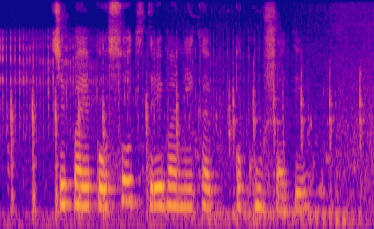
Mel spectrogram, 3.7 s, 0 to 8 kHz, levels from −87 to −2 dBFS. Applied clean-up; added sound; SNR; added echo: none; Boat, Water vehicle; 12 dB; none.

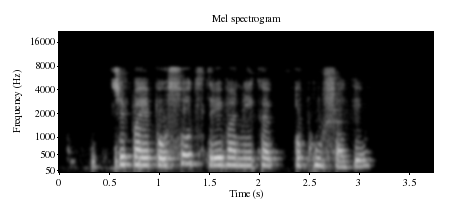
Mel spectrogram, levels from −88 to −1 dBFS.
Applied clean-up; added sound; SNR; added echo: neural mask model Resemble Enhance denoiser.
